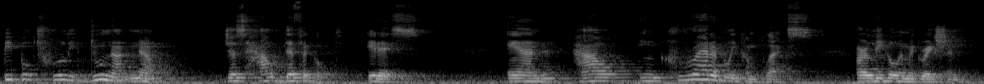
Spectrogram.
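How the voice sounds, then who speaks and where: A man in his thirties from Costa Rica with a Costa Rican accent, an economics professor giving an earnest, measured prepared talk to a congregation. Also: fairly high pitch, animated, darkish tone, a little hiss or hum. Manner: earnest, measured, with occasional restarts. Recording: roomy hall reverb, faint ambience.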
